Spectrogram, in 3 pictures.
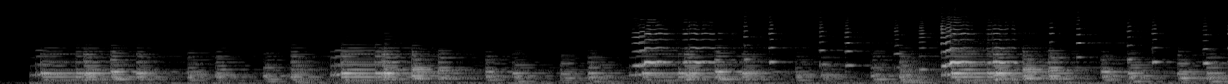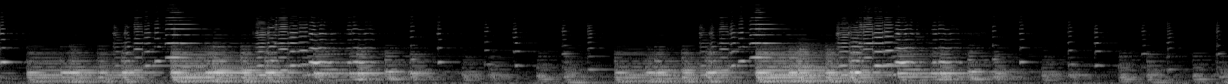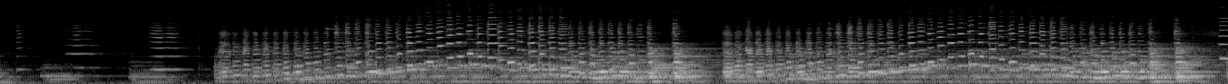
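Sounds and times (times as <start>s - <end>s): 
violin sonata in F major: 0.3s - 36.8s.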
